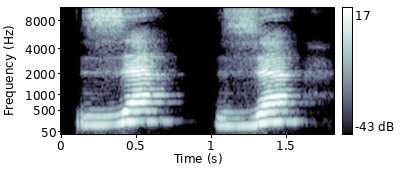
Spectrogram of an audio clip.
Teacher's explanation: This is z. It has buzzing sound of zed. It does not have the sound of S but it has zed in it.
